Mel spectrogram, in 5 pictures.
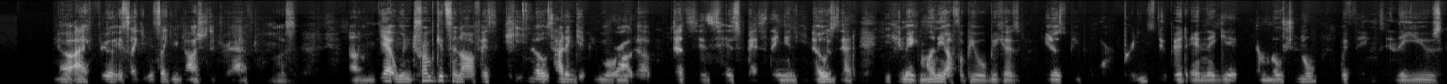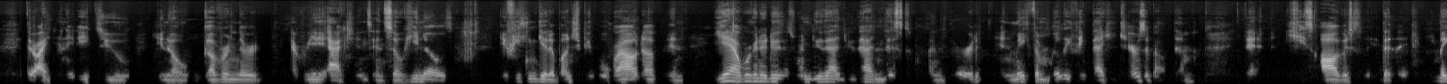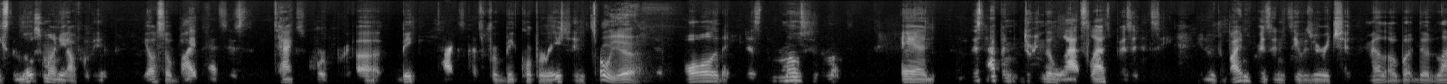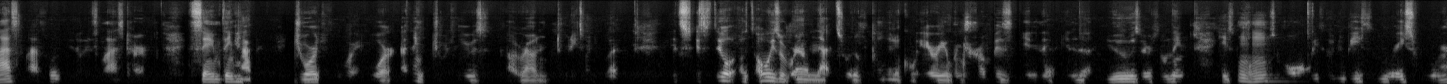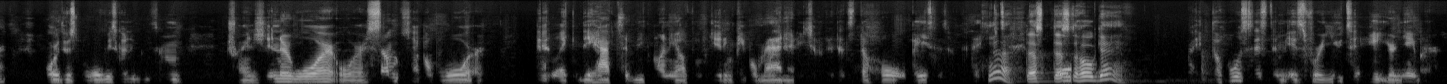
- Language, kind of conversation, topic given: English, unstructured, How should leaders address corruption in government?
- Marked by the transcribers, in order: distorted speech; tapping; other background noise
